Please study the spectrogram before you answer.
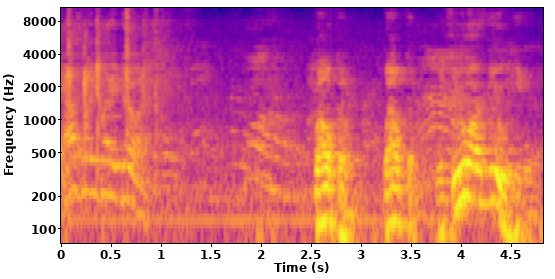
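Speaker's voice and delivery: ordinary talk, nothing marked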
